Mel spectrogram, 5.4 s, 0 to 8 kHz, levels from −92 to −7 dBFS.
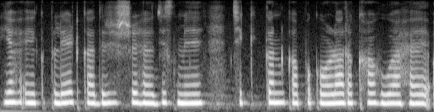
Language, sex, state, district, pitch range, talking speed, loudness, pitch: Hindi, female, Jharkhand, Ranchi, 245-260 Hz, 130 wpm, -14 LUFS, 250 Hz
